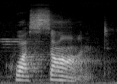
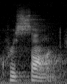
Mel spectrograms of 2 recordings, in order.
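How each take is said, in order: First: The first syllable starts with kw and ah. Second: The first syllable starts with kr and a schwa. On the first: "with a W instead of an R and another ah sound" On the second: "The first syllable is really short"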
